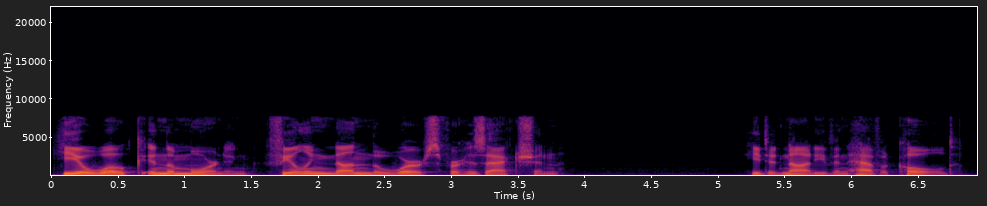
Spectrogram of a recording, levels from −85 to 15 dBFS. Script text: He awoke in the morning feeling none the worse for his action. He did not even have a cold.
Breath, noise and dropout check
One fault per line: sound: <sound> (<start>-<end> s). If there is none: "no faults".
no faults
